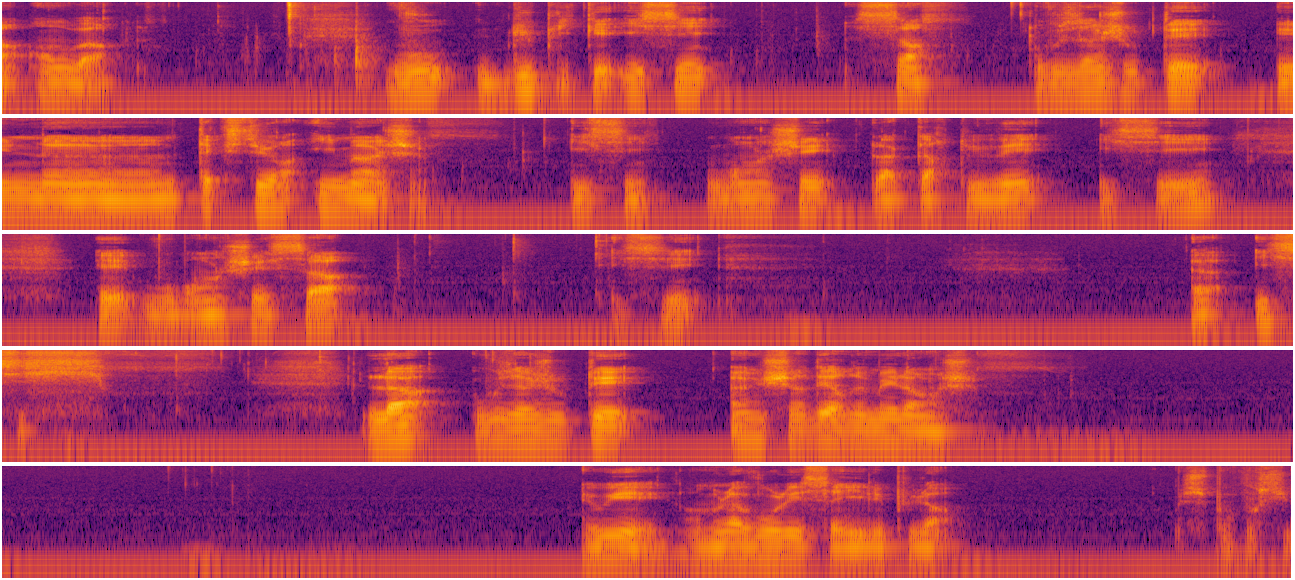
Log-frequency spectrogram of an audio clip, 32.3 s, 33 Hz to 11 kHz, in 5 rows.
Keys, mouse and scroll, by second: 0.2 click, 2.6 click, 3.0-4.8 right drag, 6.0-9.1 drag, 11.3 click, 13.8 click, 15.0-15.4 scroll up 4, 15.4-17.0 middle drag, 17.0 click, 19.8-20.2 scroll down 2, 20.2-21.9 middle drag, 21.9-25.1 drag.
